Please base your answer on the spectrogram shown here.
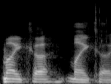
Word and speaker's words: Micah: Or Misha, I do not know how to pronounce it. Micah, yes.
